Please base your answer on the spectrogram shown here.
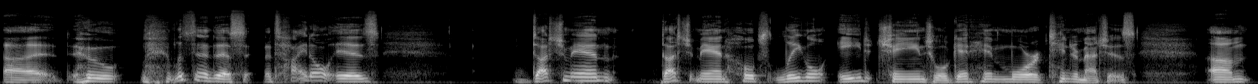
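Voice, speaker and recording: Speaking very slowly at a medium pitch, a man hosts a relaxed podcast in a clean studio setting with no room sound. He meanders, correcting himself and using plenty of fillers, and laughs a lot while telling his stories.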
